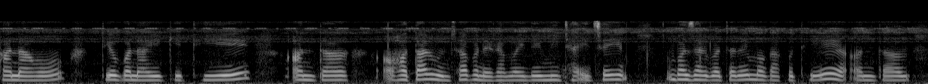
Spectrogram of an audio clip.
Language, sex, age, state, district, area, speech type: Nepali, female, 45-60, West Bengal, Kalimpong, rural, spontaneous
